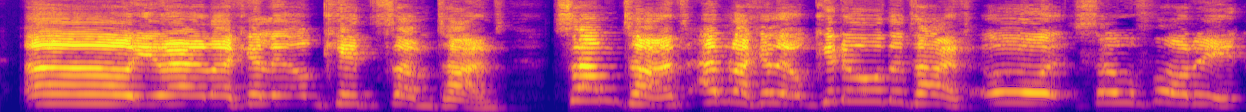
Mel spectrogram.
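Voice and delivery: high, loud mocking put-on voice; mocking impression. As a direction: send up the character in a shrill squeal of fun. Mocking a character's lines.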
